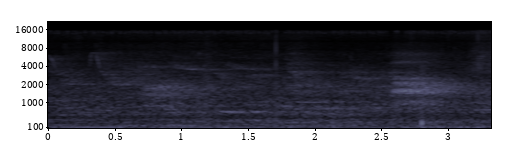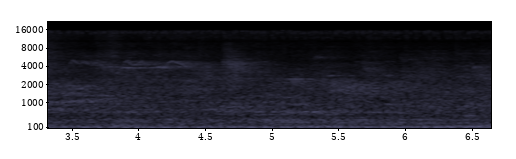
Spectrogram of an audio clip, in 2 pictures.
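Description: Faint bird calls over quiet room ambience, with one louder, short call about two and a half seconds in.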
